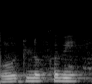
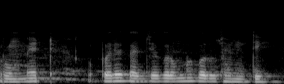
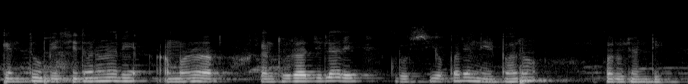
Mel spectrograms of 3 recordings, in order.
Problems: constant background noise, continuous background conversations, low volume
